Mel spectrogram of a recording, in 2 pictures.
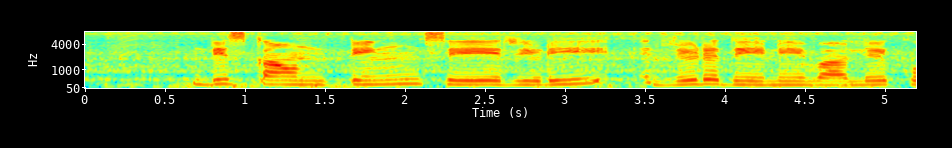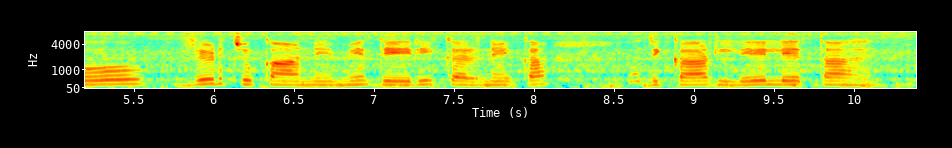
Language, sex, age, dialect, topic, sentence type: Hindi, female, 18-24, Awadhi Bundeli, banking, statement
